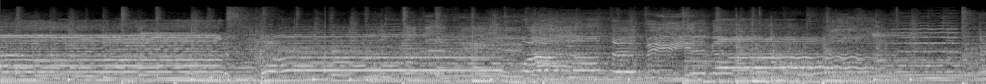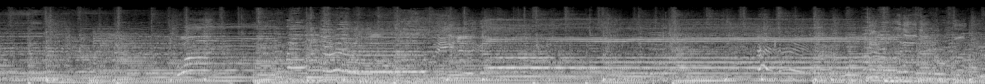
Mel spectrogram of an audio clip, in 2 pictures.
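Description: A trova song plays steadily and loudly throughout, with full, warm instrumentation and sustained melodic lines, continuous with no pauses or talk over it.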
